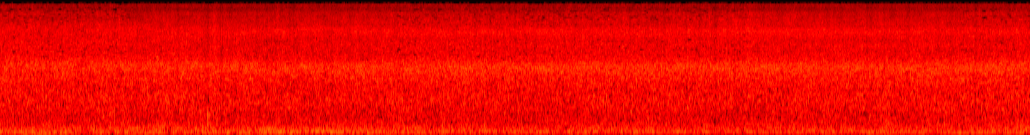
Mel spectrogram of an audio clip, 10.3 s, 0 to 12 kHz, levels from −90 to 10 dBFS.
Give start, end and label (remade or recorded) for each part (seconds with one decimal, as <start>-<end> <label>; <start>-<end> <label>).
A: 0.0-1.3 recorded; 1.3-3.9 remade; 3.9-7.5 recorded; 7.5-9.6 remade; 9.6-10.3 recorded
